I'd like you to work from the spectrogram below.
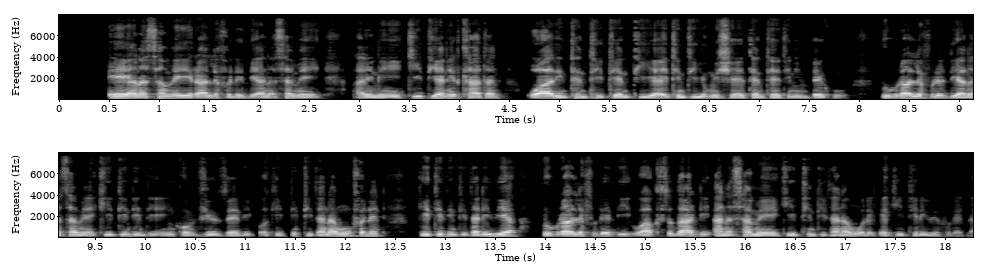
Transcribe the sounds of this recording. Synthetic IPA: ʔɛɐnɐsɐmɛɪɾaːlːɛfʊᶑɛᶑɪ̰ɐnɐsɐmɛɐ̰ɪnkiːt̪ːɪɐnɪɾt̪aːt̪ɐn | wʔaːd̪ɪnt̪ɛnt̪ɪt̪ɛnt̪ɪjɐɪt̪ɪnt̪ɪjʊmɪʃeːt̪ɛnt̪eːt̪ɪnɪmbeːkʊ | d̪̥ʊbɾaːlːɛfʊᶑɛᶑɪɐnɐsɐmɛkiːt̪ːɪnt̪ɪnt̪ɪɪŋkɔnfjuzet̪ɪkʼɔkiːt̪ːɪnt̪ɪt̪ɐnɐmuːfɛᶑɛnkiːt̪ːɪt̪ɪnt̪ɪt̪ɐɗɪbɪjɐd̪̥ʊbɾaːlːɛfʊᶑɛᶑɪwaːkʼsɔd̪aːdɪʔɐnɐsɐmekiːt̪ːɪnt̪ɪt̪ɐnɐmuːᶑɛkʼɛkiːt̪ːɪᶑɪbɪfʊᶑɛᶑɐ

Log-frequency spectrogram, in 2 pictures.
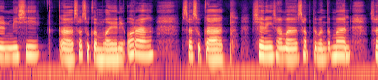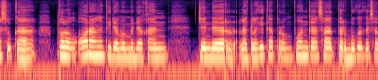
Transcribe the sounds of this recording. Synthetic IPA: ɛnmisiəsasukaməlajaniʔoɾaŋsasuka | ʃɛɾɪŋsamasap̚t̪əmant̪əmansasuka | t̪ɔlɔŋʔoɾaŋt̪idak̚məmbɛdakan | d͡ʒɛndɛrlakilaɡikapəɾəmpuankasat̪ːərbukakəsa

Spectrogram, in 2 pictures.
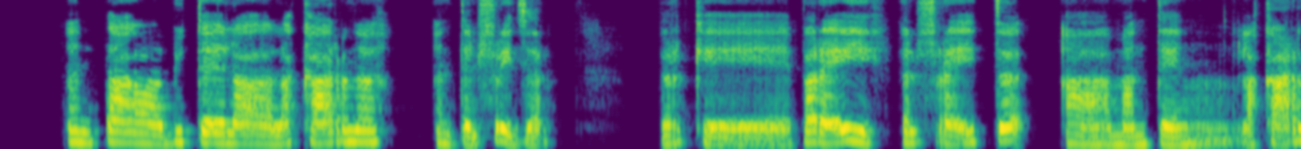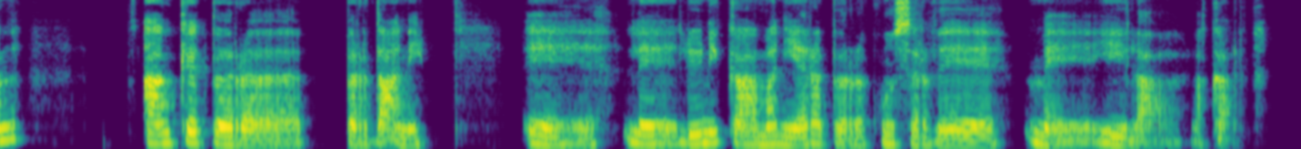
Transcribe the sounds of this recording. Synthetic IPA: ənt̪abyt̪elalakaɾn | ənt̪elfɾidzəɾ | pəɾkʰepaɾɛjəlfɾɛjt̪ | amant̪ɛŋla̰ka̰rn | aŋkepəɾ | pərd̪a̰ni | elelynikamanjɛɾapəɾkunseɾvemɛ̰jla̰la̰ka̰rn

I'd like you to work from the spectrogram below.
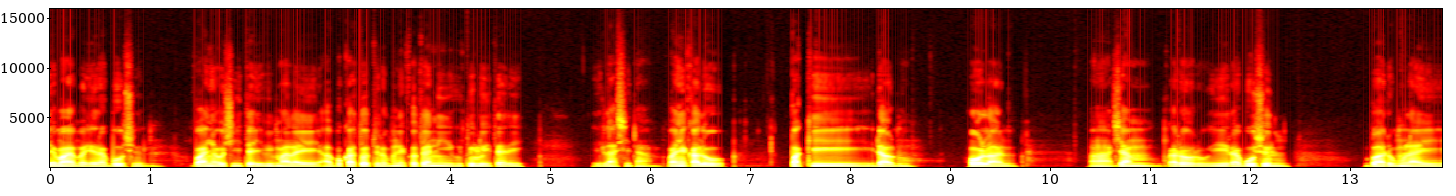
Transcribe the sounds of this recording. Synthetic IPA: semabaiɾabusṵn | baɲaosiːt̪aḭmalaia̰pukat̪ot̪unamulakot̪aniɦut̪uluit̪aɾi | ḭlʔa̰sinabaɲakalu | pakidaun | holan | asiamka̰ɾoɾuiɾabusun | baɾumulai

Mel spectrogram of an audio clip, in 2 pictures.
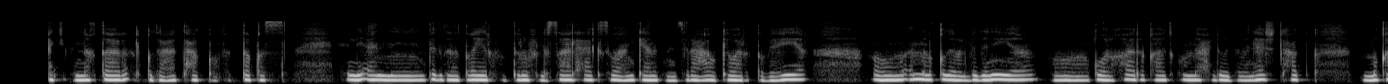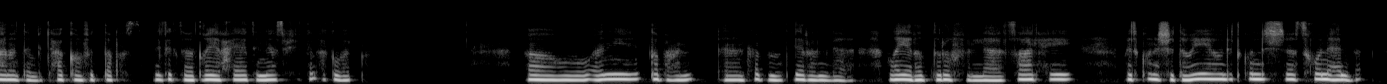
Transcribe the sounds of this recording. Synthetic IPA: ʔakiːd̪ʔɪnːɪxt̪ɑːɾˤɪlqʊd̪ɾˤɑt̪ːḁħakːʊmfit̪ˤːɑqsˤ | lɪʔanːit̪ɪɡd̪ɑɾˤt̪ɣajːɪɾfiðˤːʊɾuːfɪlisˤːɑːlħaksawaːʔankaːnat̪mɪnzɪɾˤɑːʕaʔwkːawaːɾɪd̪̚t̪ˤːɑbiːʕɪjːa | wʔamːalqʊd̪ɾˤɑlbad̪anɪjːawqʊwːalxaːlɪqɑt̪ḁkuːnmaħd̪uːd̪amalhaːʃt̪ħakː | mʊqɑːɾˤɑnt̪abɪt̪ħakːʊmfit̪ˤːɑqsˤlit̪ɪɡ̚d̪ɑɾˤt̪ɣajːɪɾħajaːt̪ɪnːaːsbʃḁklʔakbɑɾˤ | wʔanit̪ˤɑbʕɑn | nħɪbːʔnʊt̪d̪iːɾɪ | ɣajːɪɾɨðˤːʊɾuːfɪlsˤːɑːlħi | bɪt̪ḁkuːnɪʃːat̪ˤawɪjːawɪlit̪ḁkuːnɪʃsʊ̥xuːnahalba

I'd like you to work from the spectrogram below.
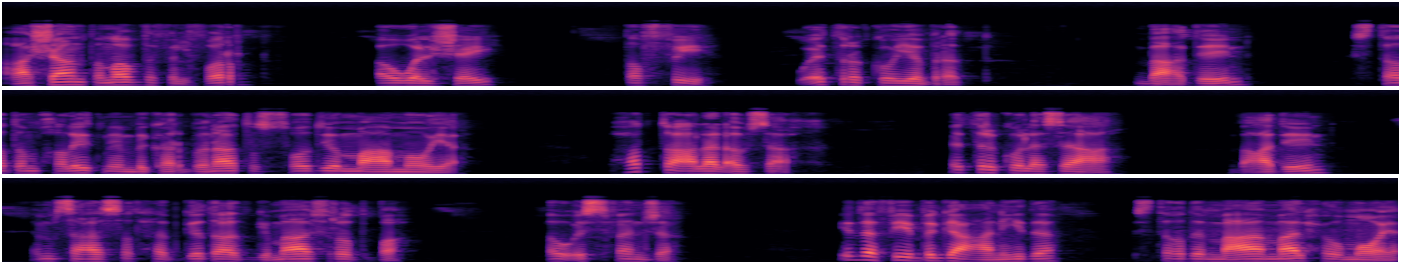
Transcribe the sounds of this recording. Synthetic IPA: ʕa̰ʃaːnt̪nɑðˤːɨfɪlfɑɾˤn | ʔawːalʃeː | t̪ˤɑfːiːh | wɪʔɪt̪ɾʊkujɪbɾɑ̰d̪ | ba̰ʕd̪eːn | ʔɪst̪axd̪ɪmxɑliːt̪ˤmɪmbɪkɑɾˤbuːnaːt̪ɨsˤːoːd̪jumaʕamoːja̰ | wɑħɑt̪ˤːuʕalalʔa̰wsa̰ːx | ʔɪt̪ɾʊklasaːʕa̰ | ba̰ʕd̪eːn | ʔɪmsaħsˤɑt̪ˤħɪb̚ɡɨt̪ˤʕɑt̪̚ɡɪmaːʃɾɨt̪ˤbɑ | ʔawʔɪsfand͡ʒa̰ | ʔɪðafibɪɡaʕaniːd̪a | ʔɪst̪axd̪ɪmːaʕaːmalħawmoːja̰

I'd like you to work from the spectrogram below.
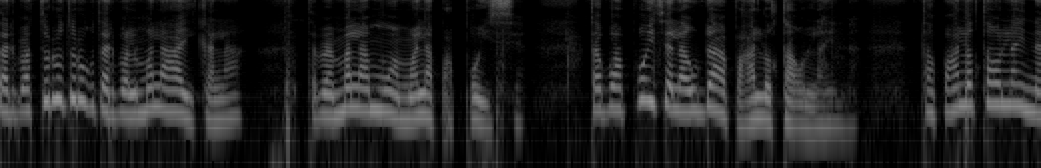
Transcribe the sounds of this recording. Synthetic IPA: taɾipatuɾutuɾukutaɾip̬alomalaːjkala | tapamalamuamoelapa̰po̞jsia | tawpapo̞jsielaudapaːlo̞taolajna | tawpalo̞taolajna

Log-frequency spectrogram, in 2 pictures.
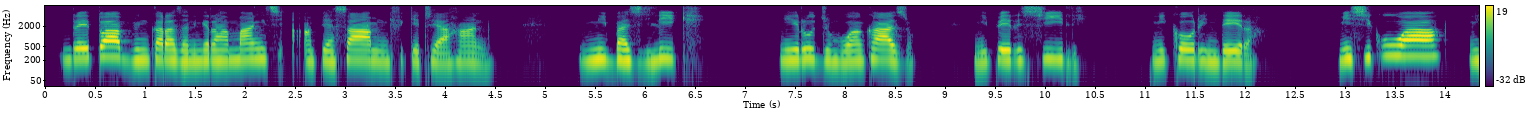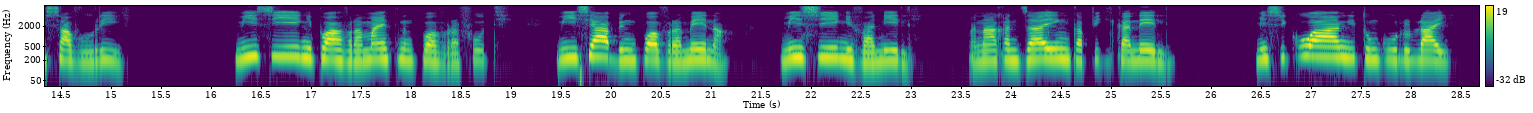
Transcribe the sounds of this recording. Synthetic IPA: ɳɖ͡ʐet̪wabiŋikaɾazaniŋiɾaɦamaŋit͡si̥a̰mpjasaaminiŋifikeʈ͡ʂeaɦanu̥ | ŋibaziliki̥ | ŋiɾud͡ʒumbuaŋkazu | ŋipeɾisili | ŋikoɾind̪eɾə | misikuə | ŋisavuɾi | misiŋipwavuɾəmajnt̪iniŋipwavuɾəfut̪i̥ | misiabiŋipwavɾəmenə | misiŋivanili̥ | ma̰nakanizajŋikapiki̥kaneli̥ | misikuəŋit̪uŋɡululaj

